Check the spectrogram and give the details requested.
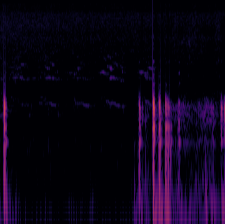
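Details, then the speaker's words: An adult's stomach rumbles during a talk recording, with brief low gurgles and pops. The speaker reports having had stomach issues; borborygmi. "If you can hear my stomach rumbling, I am so so sorry."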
